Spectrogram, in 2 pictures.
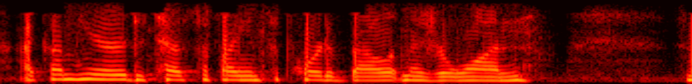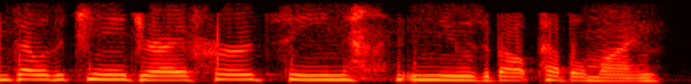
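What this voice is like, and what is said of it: Emotional, shaky voice. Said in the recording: “I'm sorry I'm a little emotional, and I'm trying to kind of collect myself as well”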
